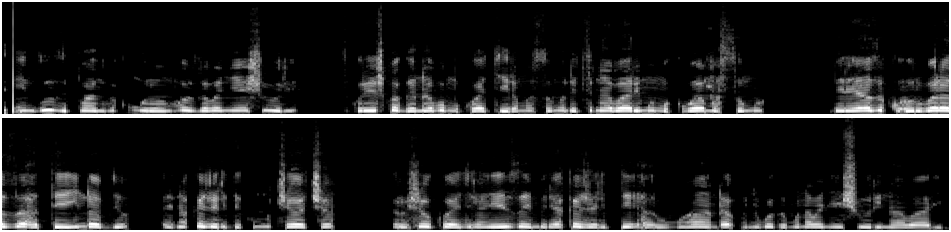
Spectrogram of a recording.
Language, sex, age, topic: Kinyarwanda, male, 18-24, education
